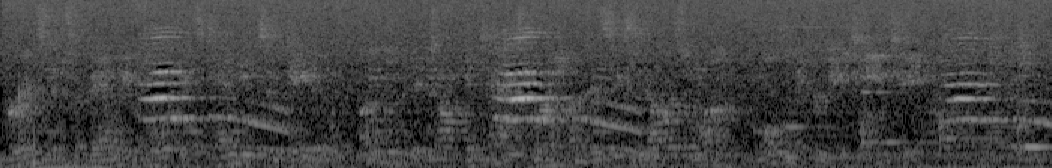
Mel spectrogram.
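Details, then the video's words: Domestic cats indoors meowing as though wanting to gather the pack: three clear harmonic meows about every two and a half seconds, each rising then falling, over soft speech and faint background sound. "Cats want to gather the pack"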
